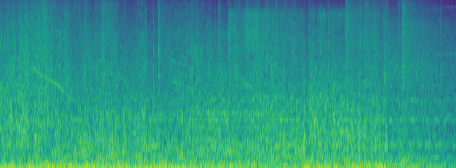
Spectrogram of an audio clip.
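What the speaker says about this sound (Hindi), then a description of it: "खार्किव में दाखिल MLRS से ताबड़तोड़ रॉकेट बरसाए जा रहे हैं" MLRS rocket barrage shelling Kharkiv: a dense, loud rolling rumble of booms and blasts, continuous over several seconds, easing slightly toward the end.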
